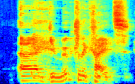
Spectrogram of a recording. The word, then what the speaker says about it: Gemütlichkeit: what was that German word I couldn't pronounce? – Gemütlichkeit. Yes. – There it is. – Yes, that is the warm feeling. Is. Yep, exactly right.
